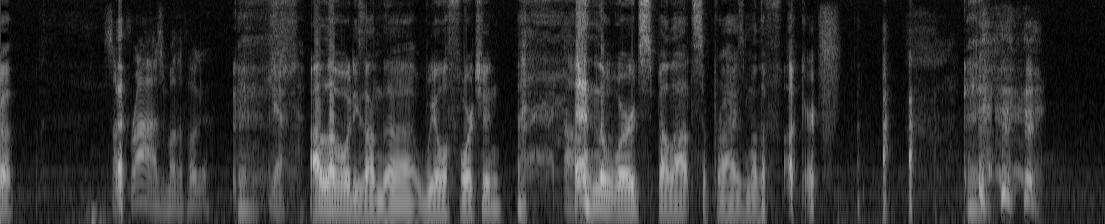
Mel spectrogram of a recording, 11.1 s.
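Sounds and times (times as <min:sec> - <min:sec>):
speech: 0:00.0 - 0:00.2, 0:01.0 - 0:08.5, 0:09.1 - 0:10.5
laughter: 0:02.4 - 0:03.0, 0:05.2 - 0:06.2, 0:07.6 - 0:10.4
throat clearing: 0:02.4 - 0:03.0.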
